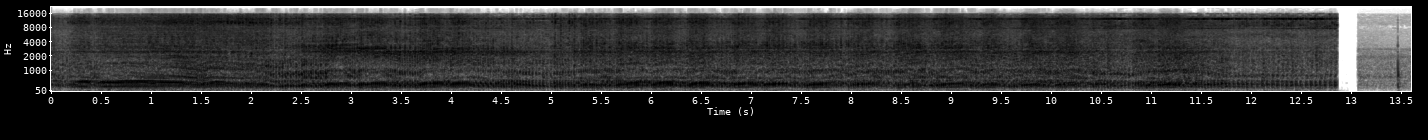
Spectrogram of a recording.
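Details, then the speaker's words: Toyan FS-V400 four-cylinder four-stroke model engine in an RC rat rod; the revs sag and surge unevenly as if loaded down, because the clutch bell nut keeps loosening and the bell binds against the gearbox housing. "it was causing it to go whoa you hear it kind of like it was it needed more air or something but it was actually just getting bound up really weird"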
